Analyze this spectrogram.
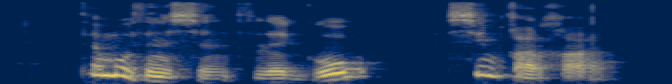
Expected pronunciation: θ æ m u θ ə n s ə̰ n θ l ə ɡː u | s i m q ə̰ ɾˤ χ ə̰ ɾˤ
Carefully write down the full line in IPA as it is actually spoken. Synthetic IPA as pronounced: θ æ m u θ ə n s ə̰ n θ l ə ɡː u | s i m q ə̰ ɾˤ χ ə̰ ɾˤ

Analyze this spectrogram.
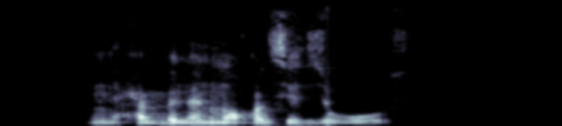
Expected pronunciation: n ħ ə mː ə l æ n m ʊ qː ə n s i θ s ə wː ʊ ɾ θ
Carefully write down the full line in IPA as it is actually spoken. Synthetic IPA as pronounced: n ħ ə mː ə l æ n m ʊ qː ə n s i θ z ə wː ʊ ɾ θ

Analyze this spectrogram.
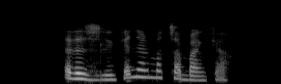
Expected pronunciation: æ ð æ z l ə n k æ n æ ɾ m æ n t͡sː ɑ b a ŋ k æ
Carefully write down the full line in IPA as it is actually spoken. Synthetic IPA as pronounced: æ ð æ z l ə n k æ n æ ɾ m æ t͡sː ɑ b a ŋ k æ

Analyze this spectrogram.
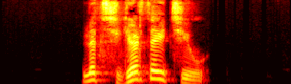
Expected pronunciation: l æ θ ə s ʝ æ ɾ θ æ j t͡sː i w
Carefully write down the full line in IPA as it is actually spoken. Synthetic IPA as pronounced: l æ θ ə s ʝ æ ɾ θ æ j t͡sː i w

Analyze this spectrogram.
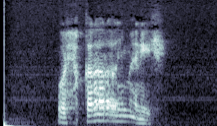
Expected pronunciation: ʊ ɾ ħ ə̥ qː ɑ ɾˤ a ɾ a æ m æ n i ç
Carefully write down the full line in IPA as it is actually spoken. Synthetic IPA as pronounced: ʊ ɾ ħ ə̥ qː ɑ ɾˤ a ɾ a i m æ n i ç

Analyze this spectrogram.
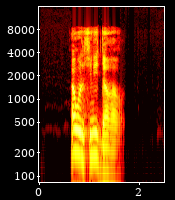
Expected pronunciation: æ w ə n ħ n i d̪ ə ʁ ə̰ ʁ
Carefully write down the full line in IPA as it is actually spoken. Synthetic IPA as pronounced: æ w ə n θ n i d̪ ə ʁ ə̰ ʁ

